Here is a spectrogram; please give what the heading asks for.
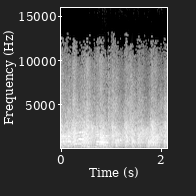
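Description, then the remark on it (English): An audience applauds steadily, a dense wash of many hands clapping that holds for a couple of seconds, fairly soft with no talking over it. “Come on, give a round of applause for those friends that are always there.”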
